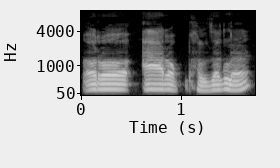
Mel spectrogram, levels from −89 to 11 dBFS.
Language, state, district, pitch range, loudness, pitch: Kokborok, Tripura, Dhalai, 130-145 Hz, -14 LUFS, 140 Hz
